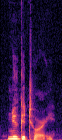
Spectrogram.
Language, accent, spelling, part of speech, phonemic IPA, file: English, US, nugatory, adjective, /ˈn(j)uːɡətɔɹi/, En-us-nugatory.ogg
- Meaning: 1. Trivial, trifling or of little importance 2. Ineffective, invalid or futile 3. Having no force, inoperative, ineffectual 4. Removable from a computer program with safety, but harmless if retained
